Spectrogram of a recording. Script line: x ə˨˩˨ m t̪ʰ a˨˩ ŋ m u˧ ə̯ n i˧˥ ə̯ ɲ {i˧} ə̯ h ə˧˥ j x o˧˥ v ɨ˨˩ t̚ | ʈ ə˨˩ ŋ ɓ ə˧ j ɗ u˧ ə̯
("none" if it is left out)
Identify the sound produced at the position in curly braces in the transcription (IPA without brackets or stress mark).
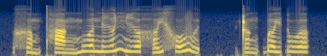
i˧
